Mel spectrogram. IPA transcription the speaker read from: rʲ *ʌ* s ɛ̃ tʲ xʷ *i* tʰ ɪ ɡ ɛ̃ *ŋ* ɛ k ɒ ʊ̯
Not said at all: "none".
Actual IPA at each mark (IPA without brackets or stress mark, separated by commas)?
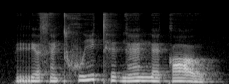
ʌ, i, ŋ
